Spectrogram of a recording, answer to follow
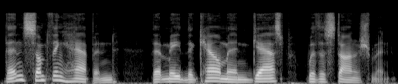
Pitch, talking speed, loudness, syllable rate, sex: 130 Hz, 150 wpm, -17 LUFS, 5.3 syllables/s, male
